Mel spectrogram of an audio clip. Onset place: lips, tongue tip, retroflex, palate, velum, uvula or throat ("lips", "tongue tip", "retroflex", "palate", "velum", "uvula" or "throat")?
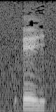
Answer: throat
